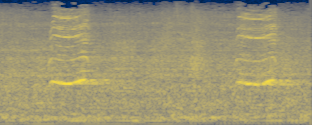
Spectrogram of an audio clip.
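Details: Pacific koel, also called storm bird, at Mooloolaba, Queensland, giving two loud, clear, slightly rising whistled calls about two seconds apart over a soft background hiss.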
